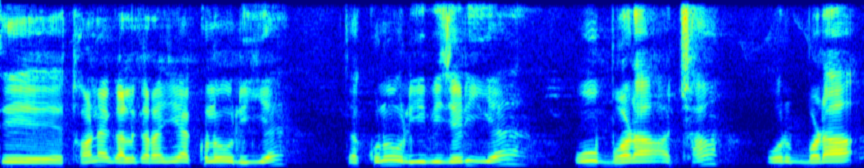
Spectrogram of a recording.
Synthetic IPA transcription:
t̪eːt̪ʰʊaːnɛ̃ːɡəlːkəɾãːd͡ʒɪɛ̃ːkʊnooːliːɛː | t̪ãːkʊɳooːliːbʱiːd͡ʒeːɽiːɛː | oːbəɽaːətːʃʰaː | oːɾbəɽaː

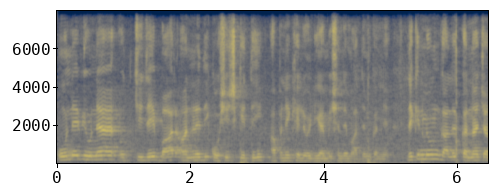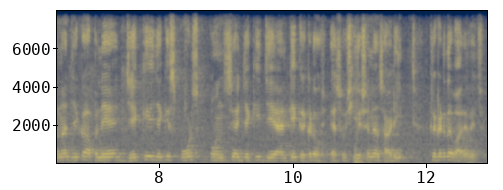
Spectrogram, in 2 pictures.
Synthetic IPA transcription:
ʊnẽːʋiːʊnẽːt͡ʃiːzẽːbaːɾaːnnẽːd̪iːkoːʃɪʃkiːt̪iːaːpneːkʰeːloːɪːɖijaːɛmɪʃənd̪eːmaːd̪ʱjəmkəɾneːɛ̃ː | leːkɪnmɛ̃ːʊnɡəlkəɾnaːt͡ʃãːnd̪ãːd͡ʒeːkaːaːpneːd͡ʒeːkeːd͡ʒeːkeːspoːʈskɔ̃ːnsəd͡ʒeːkiːd͡ʒeːɛːnkeːkɾɪkəʈːɛːsoːsieːʃənɛ̃ːsaːɽiː | kɾɪkəʈd̪eːbaːɾeːʋɪt͡ʃ

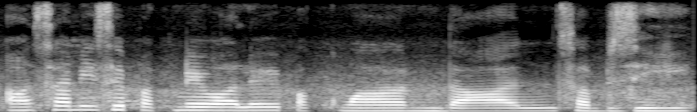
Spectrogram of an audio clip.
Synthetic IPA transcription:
aːsaːnisepɐkneʋaːlepɐkʋaːnd̪aːlsɐbzi

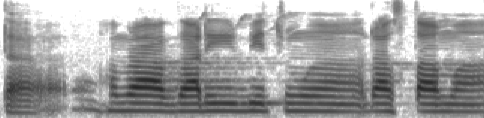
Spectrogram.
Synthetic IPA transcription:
t̪əɦəmɾaɡaɾibit͡ʃmeɾast̪ame

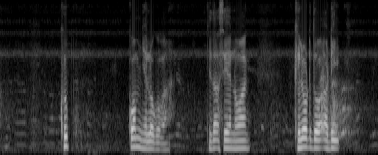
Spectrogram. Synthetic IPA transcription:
kʰub̚ | kɔmɲɛlɔɡɔʔa | d͡ʒɛd̪aʔsɛnɔwa | kʰilɔʈd̪ɔʔaɖiʔ

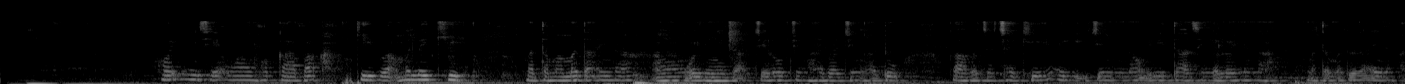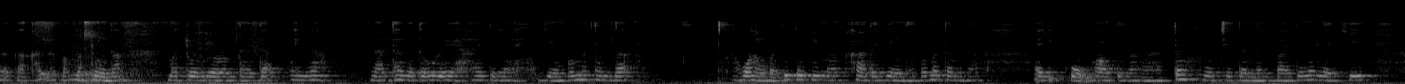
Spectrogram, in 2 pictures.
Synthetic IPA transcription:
hojɐjseɐwaŋbʰɐkabɐkibɐɐ̰mɐlɐjkʰi | mɐtɐmɐmɐdɐːjnɐ̰ːŋaŋojɾiŋajdɐ̰t͡ʃeɾɔk̚t͡ʃiŋɦajbɐt͡ʃiŋɐdu | kabɐt͡ʃɐt͡ʃʰakʰiɐjɡiit͡ʃinːinawo̰jɾidasiŋɡɐlojnɐnɐmɐtɐmɐdudɐɐ̰jnɐkʰɐɾɐkakʰɐtlɐbɐmɐtuŋdɐmɐtonjewɾɐmdajdɐːjnɐ | nantʰaɡɐdɐwɾehajdunɐjeŋbɐmɐtɐmdɐ | ɐwaŋbɐdudɐɡimakʰadɐjeŋdɐbɐmɐtɐmdɐː | jkuk̚mawdunaŋahɐk̚tɐŋmit͡ʃetɐndɐnpajdunɐlɐjkʰi

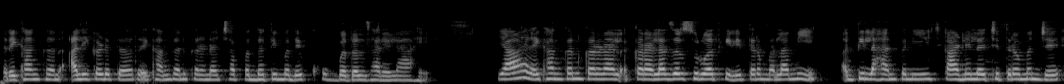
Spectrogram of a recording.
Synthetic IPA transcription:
ɾekʰaŋkəna̰likəɽet̪əɾːḛkʰãŋkənkəɾɳjat͡ɕjapəd̪ʱːət̪iːməd̪ʱːjekʰuːp̚bəd̪əld͡zʱalelaːɦe | jaɾekʰaŋkənkəɾɳakəɾajlad͡zəɾsuɾuʋat̪keliːt̪əɾməlamiː | ə̰ɡ̚d̪iːləɦanpəɳ̃iːkaɽ̤leləːt͡ɕit̪ɾəm̤əɳd͡ze

